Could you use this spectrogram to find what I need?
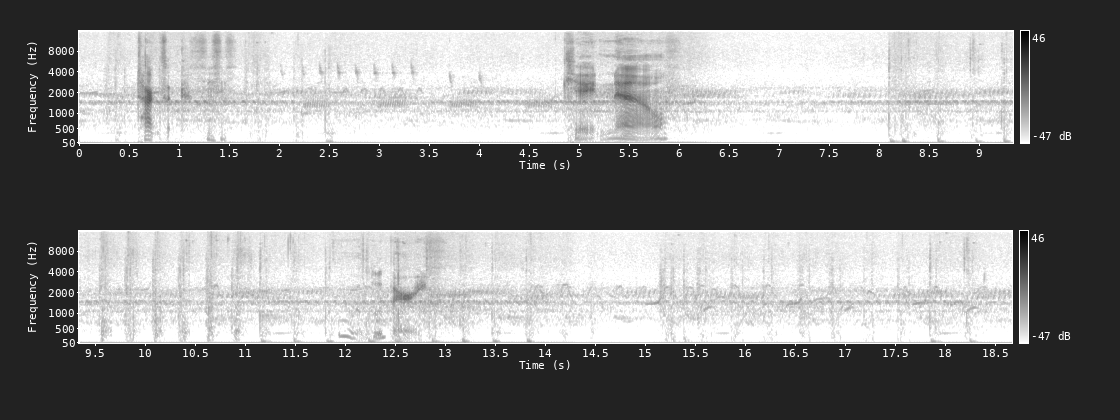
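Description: Footsteps rustle through grass and leaves.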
